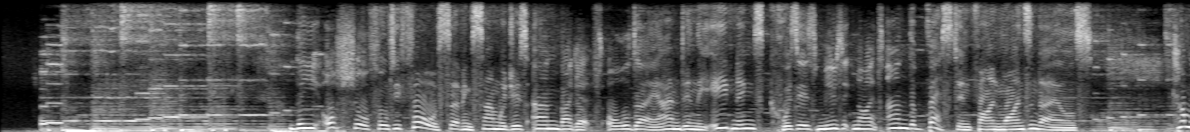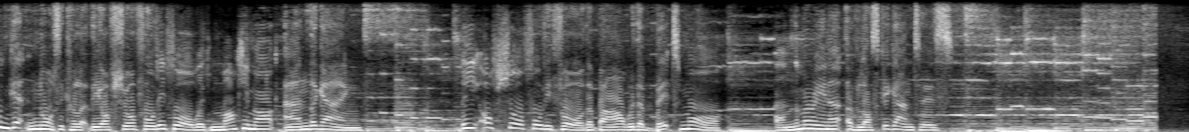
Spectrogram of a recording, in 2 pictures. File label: ads; offshore 44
